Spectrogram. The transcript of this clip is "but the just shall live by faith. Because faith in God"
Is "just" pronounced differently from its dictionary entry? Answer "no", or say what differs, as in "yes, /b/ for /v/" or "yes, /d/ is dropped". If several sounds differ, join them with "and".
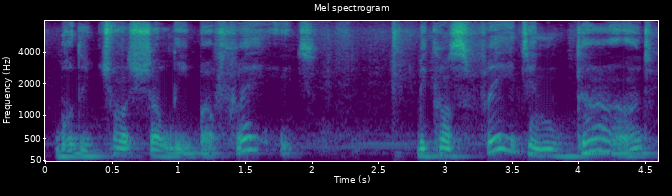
yes, /tʃ/ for /dʒ/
